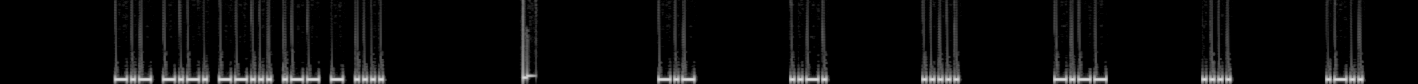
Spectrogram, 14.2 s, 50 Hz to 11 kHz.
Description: Morse code, heard as a keyed tone, about 31 wpm, spaced as for 13 wpm, 700 Hz. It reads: KC7WTH KF5YHL
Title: USA Call Signs - 6 Characters - 8x Character Spacing - 30wpm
